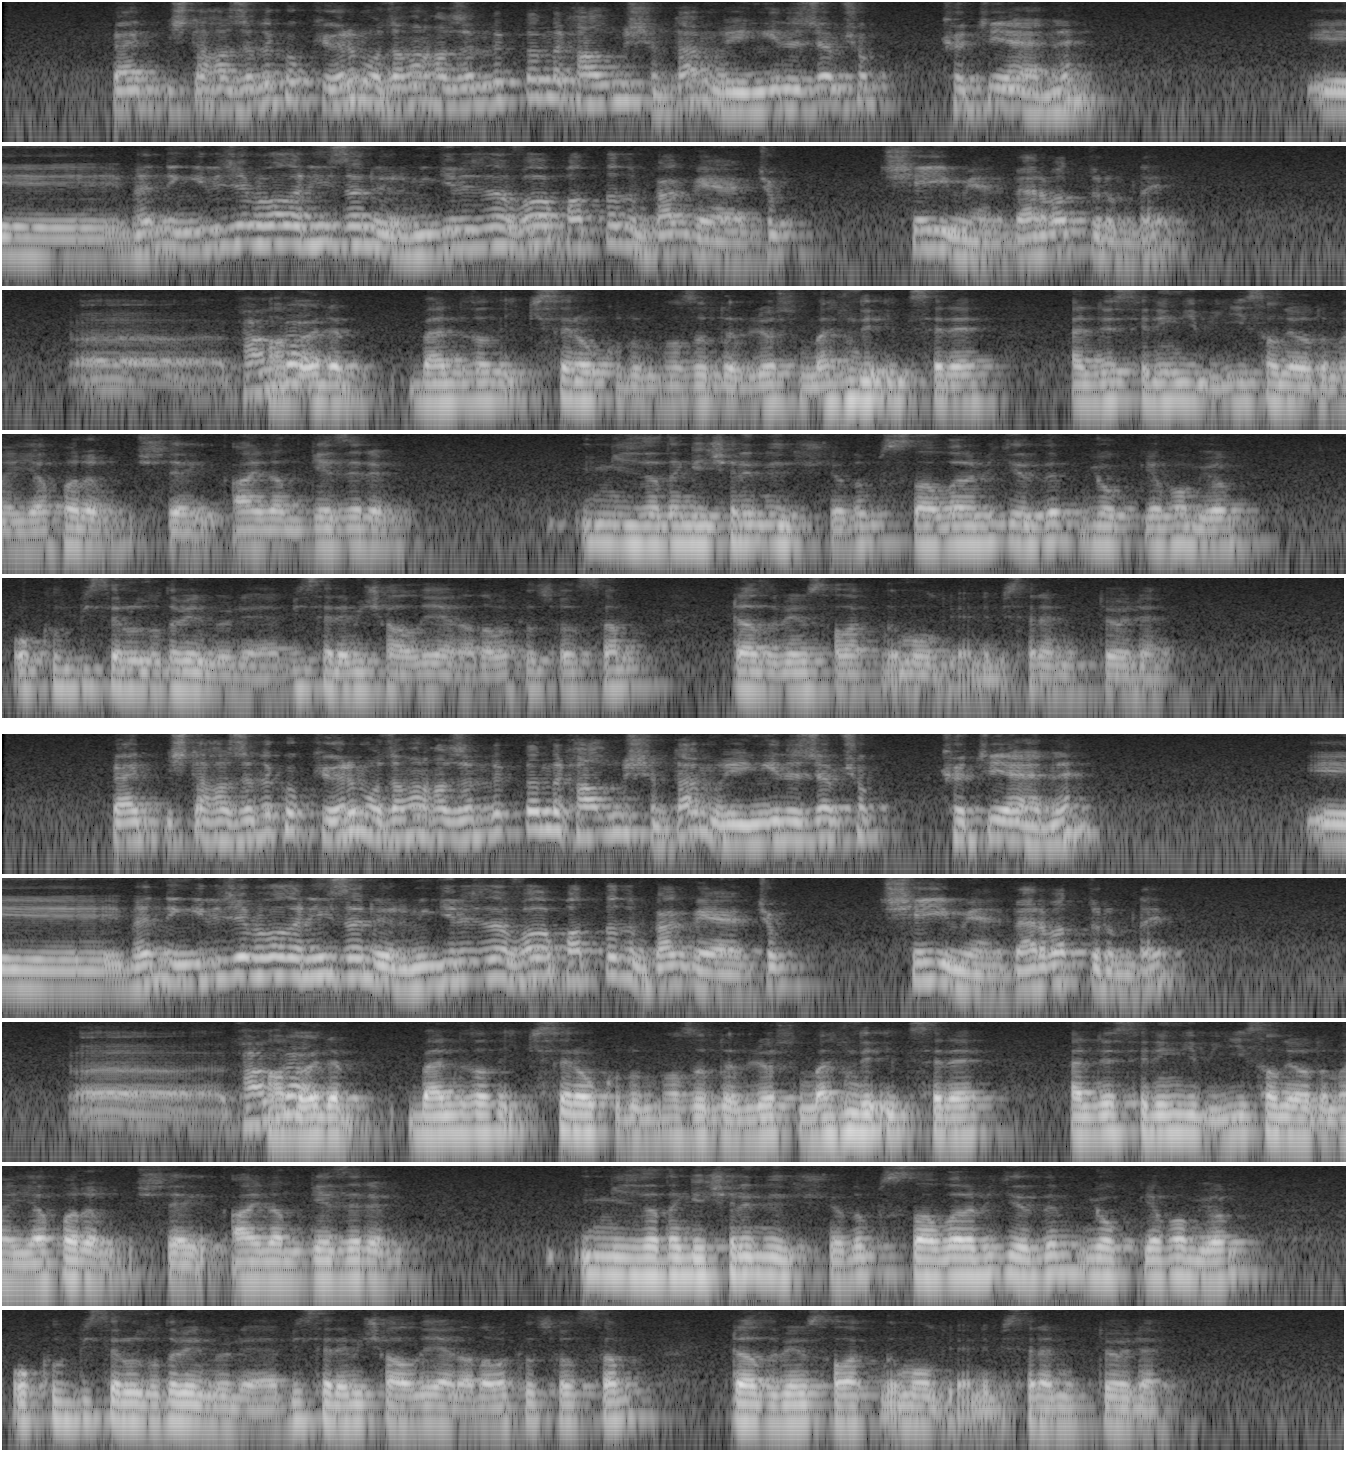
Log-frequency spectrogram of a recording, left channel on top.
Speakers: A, on the right; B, on the right.
A: Ben işte hazırlık okuyorum. O zaman hazırlıktan da kalmışım tamam mı? İngilizcem çok kötü yani. Ee, ben de İngilizcemi falan iyi sanıyorum. İngilizceden falan patladım kanka yani. Çok şeyim yani. Berbat durumdayım. Ee, kanka
B: Abi böyle ben de zaten iki sene okudum hazırlığı biliyorsun. <laughs> Ben de ilk sene ben de senin gibi iyi sanıyordum. Hani yaparım işte aynı anda gezerim. İngilizce zaten geçelim diye düşünüyordum. Sınavlara bir girdim. Yok yapamıyorum. Okul bir sene uzadı benim öyle ya. Bir senemi çaldı yani. Adam akıl çalışsam biraz da benim salaklığım oldu yani. Bir senem gitti öyle.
